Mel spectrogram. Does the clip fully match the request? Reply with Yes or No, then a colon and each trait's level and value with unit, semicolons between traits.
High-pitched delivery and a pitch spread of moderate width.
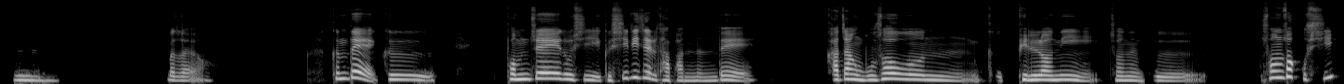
Yes: high, 210 Hz; average, 4.6 semitones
